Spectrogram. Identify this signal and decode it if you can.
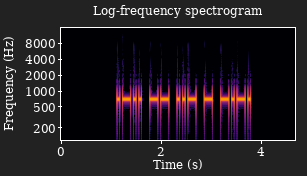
Morse code, heard as a keyed tone, about 22 wpm, 700 Hz. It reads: LMUTC
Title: Code Groups - 5 Letters - 22wpm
